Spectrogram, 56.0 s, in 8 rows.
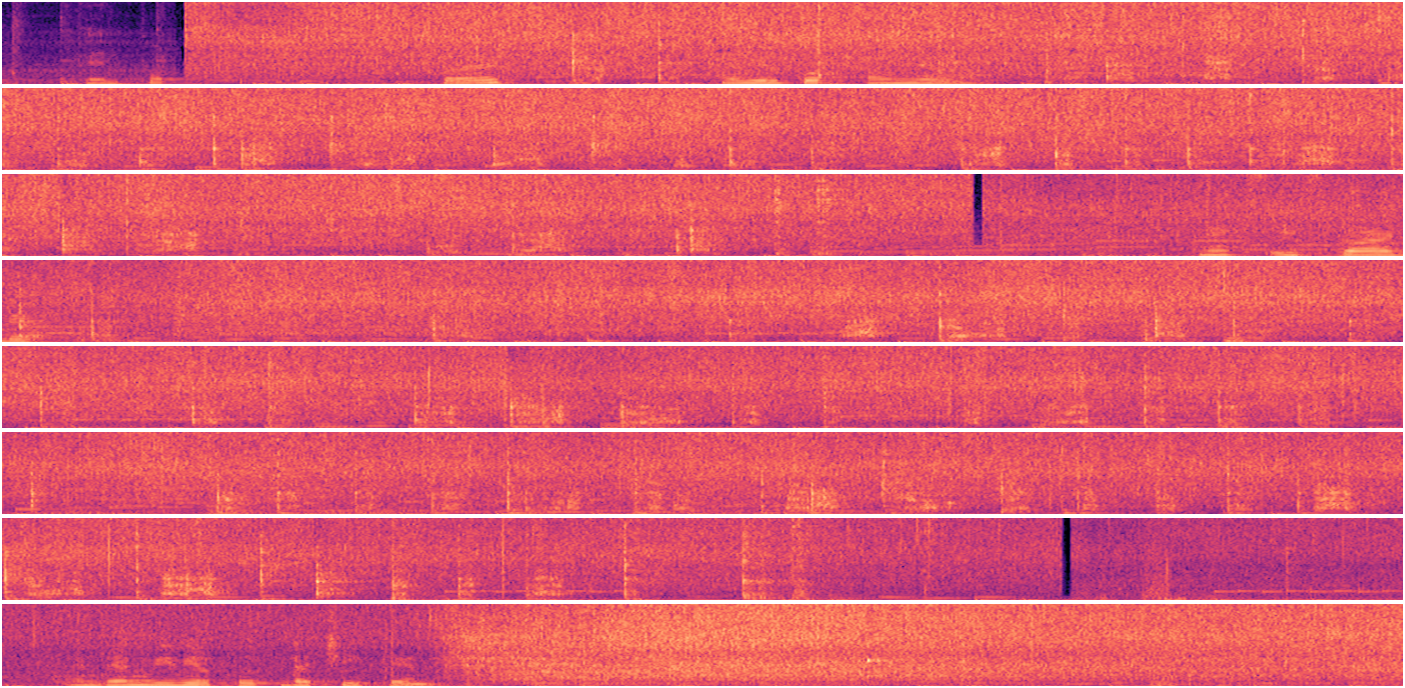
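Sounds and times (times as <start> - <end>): onion and garlic sizzling in oil: 0.9 - 56.0
wooden spoon scraping pan: 5.2 - 7.5, 11.8 - 15.1, 16.1 - 17.6, 25.2 - 27.8, 32.7 - 34.7, 36.1 - 44.9.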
